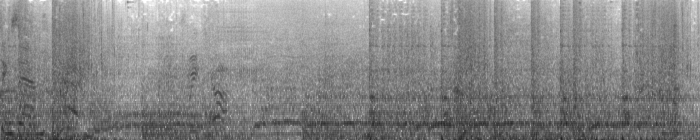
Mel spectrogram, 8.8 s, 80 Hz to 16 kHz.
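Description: Gunfire in Killing Floor 2 on the snowy Outpost map at Suicidal difficulty: sustained rapid shooting and booming bursts fill the whole stretch, loud and dense, with game voices speaking over the battle.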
